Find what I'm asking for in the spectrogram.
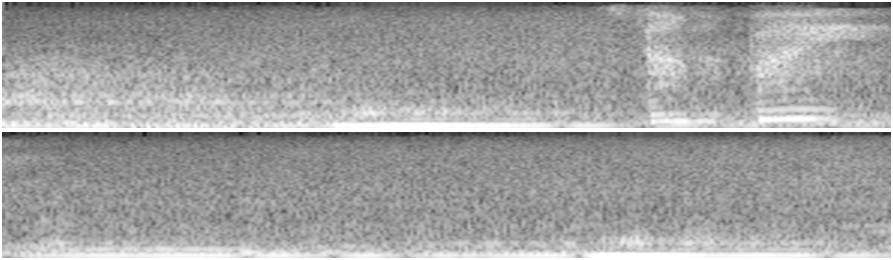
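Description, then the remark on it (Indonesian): A car speeds through heavy rain on Pasupati: a steady low engine rumble under a dense, constant hiss of rain, with a voice briefly speaking partway through. “Mobilku melaju kencang di derasnya hujan pasupati.”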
